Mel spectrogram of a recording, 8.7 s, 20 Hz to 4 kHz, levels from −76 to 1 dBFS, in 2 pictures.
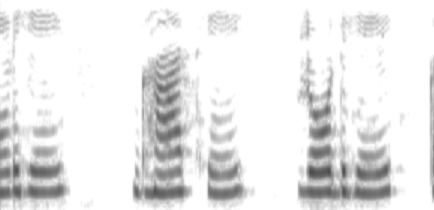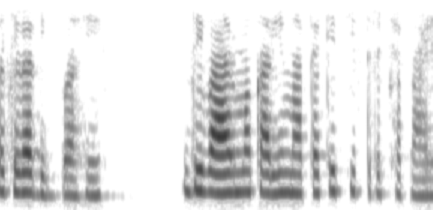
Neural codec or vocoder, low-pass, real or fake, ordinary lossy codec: codec, 16 kHz, 8 kbps, FreqCodec, larger model; 3.6 kHz; fake; none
